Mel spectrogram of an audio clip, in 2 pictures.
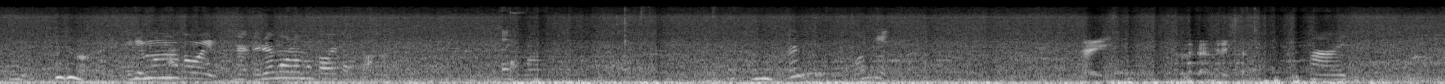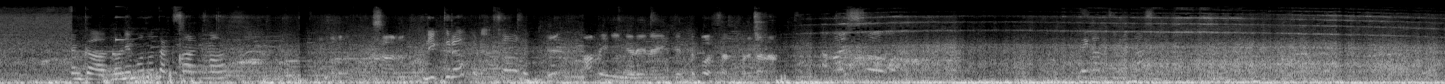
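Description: Young women chat with animation close by.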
